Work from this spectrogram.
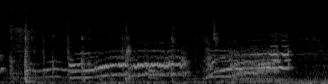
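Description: Chickens sunning themselves let out drawn-out, wavering clucking calls, two long rising and falling vocalizations close by and fairly loud.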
